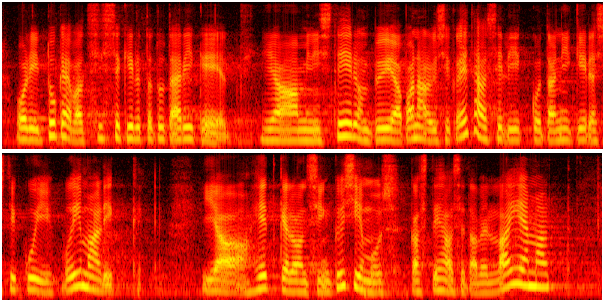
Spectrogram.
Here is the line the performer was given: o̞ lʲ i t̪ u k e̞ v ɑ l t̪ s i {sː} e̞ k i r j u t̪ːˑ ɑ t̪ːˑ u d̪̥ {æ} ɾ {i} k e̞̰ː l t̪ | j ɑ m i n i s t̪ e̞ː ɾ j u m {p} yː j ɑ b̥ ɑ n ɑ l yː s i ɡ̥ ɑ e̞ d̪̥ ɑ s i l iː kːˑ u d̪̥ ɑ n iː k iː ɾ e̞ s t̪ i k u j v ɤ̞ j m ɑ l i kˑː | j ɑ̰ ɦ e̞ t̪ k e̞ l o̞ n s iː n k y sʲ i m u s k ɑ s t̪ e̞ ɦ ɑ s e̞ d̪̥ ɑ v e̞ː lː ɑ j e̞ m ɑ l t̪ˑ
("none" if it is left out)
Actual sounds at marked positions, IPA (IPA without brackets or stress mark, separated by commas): sː, æ, i, p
